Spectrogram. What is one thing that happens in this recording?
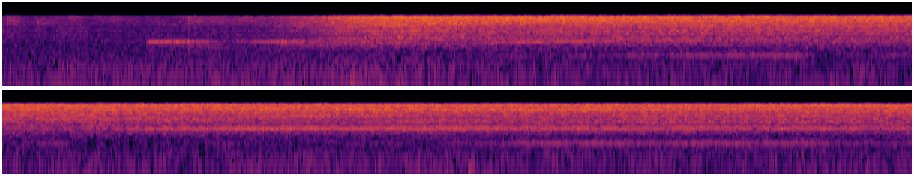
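A small electric pump whirs loudly with a steady high whine, sucking air.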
